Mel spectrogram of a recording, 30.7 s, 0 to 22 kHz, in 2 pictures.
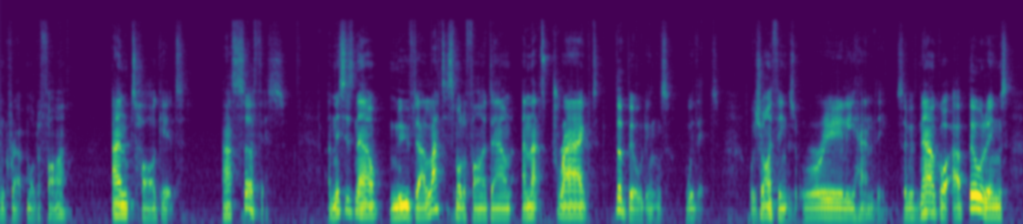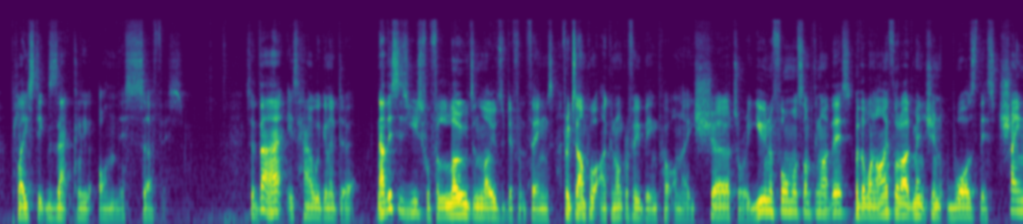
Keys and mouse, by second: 2.7 click, 3.6 click, 4.8-6.0 middle drag, 6.8 shift+middle drag, 7.8 shift+middle drag, 8.3-9.0 middle drag, 9.2-9.5 shift+middle drag, 11.3-11.7 shift+middle drag, 12.4-12.8 shift+middle drag, 13.1-18.1 middle drag, 18.4 click, 18.8 shift+middle drag, 20.2-20.9 middle drag, 21.2 shift+middle drag, 22.7 shift+middle drag, 24.3 shift+middle drag, 28.9 click, 30.4-30.7 middle drag.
